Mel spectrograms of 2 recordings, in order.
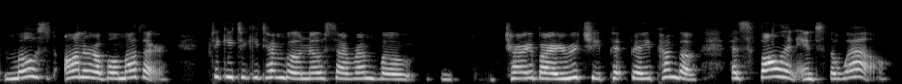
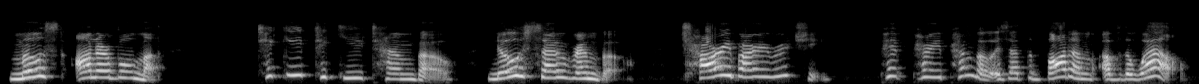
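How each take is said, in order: First: Said in the usual way. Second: Slow, careful, each name syllable laid out; very slowly. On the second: Acted. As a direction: take the long name slowly so it comes out right. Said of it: "said very slowly".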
